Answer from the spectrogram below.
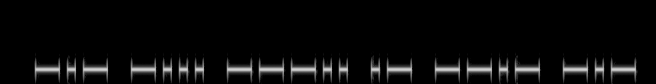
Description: Morse code, heard as a keyed tone, about 15 wpm, 700 Hz. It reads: KB8AQK
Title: USA Call Signs - 6 Characters - Repeated 3x - 15wpm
